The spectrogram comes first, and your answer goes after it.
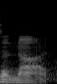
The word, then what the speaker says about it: Anat: off like I do here's a knot and you can pronounce it and not an annette and not to classically it's enough where the tea has the th sound with it we've talked about a bunch of times in hebrew it's even enough Phoenician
